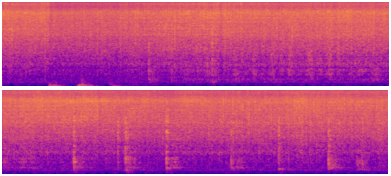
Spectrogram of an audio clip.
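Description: Halibut fillets sizzling steadily in olive oil on a hot stovetop griddle, with a few light scrapes of a metal spatula shifting them so they don't stick.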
